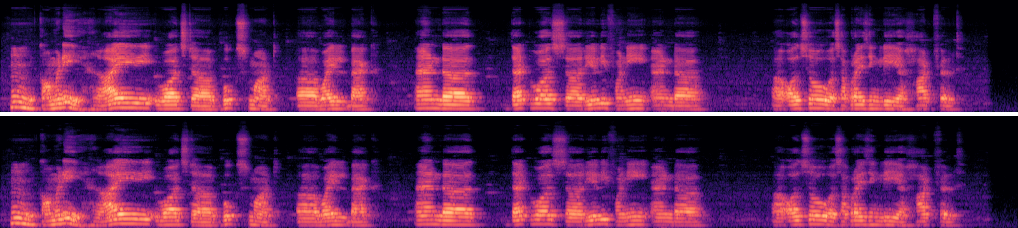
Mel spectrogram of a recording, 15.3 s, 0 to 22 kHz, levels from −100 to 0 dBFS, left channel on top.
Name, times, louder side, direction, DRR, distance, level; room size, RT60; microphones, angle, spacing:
voice 1, 0.2-4.1 4.4-5.5 6.2-7.1 7.7-10.5 11.6-14.3, left 3 dB, 60° left, 1.9 m, -21 dB
7.6 x 5.0 x 2.5 m
head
